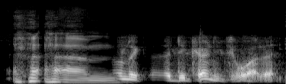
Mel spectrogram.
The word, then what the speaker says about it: de Koenigswarter: De Koenigswarter.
